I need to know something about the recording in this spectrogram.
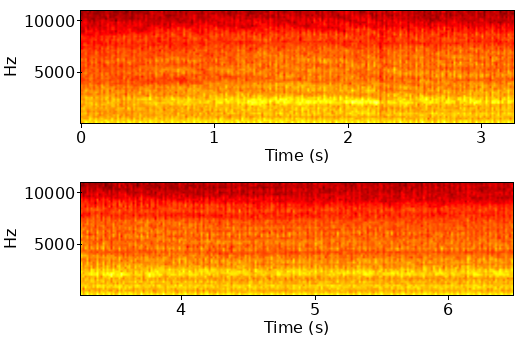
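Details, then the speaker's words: Old military truck diesel, possibly a Cummins big cam, idling loud with an uneven, lumpy beat in the exhaust pulses, like a cylinder not pulling its weight; sounds like an old Detroit; suspected bad injector; rough running misfire. "Sounds like it needs an injector. Man, it even sounds like an old Detroit. Listen to the exhaust."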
